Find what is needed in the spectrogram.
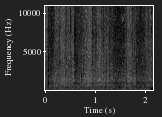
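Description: Paper crinkling and rustling, an irregular run of small crackles, as a wrapped gift is handled and unwrapped.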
